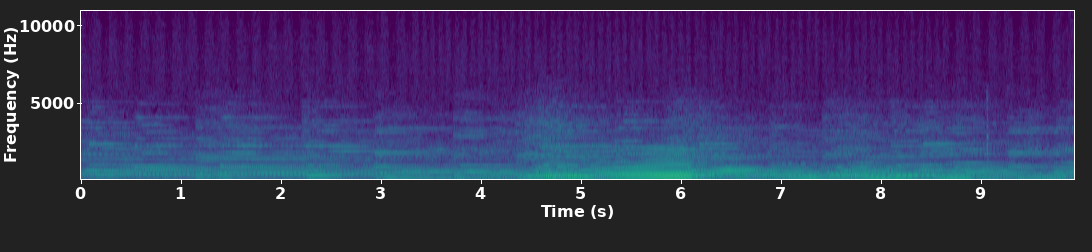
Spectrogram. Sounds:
music, violin, musical instrument

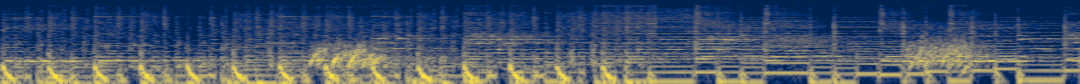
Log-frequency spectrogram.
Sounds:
music

